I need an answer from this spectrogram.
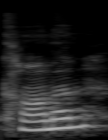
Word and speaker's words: common: about common and commonly so both common and commonly have first syllable stress the letter o says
